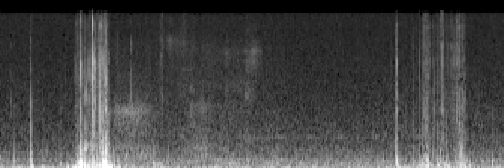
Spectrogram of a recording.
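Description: A wooden-handled natural-bristle face brush sweeps over a microphone tightly covered in clear plastic wrap. It makes crinkly, scratchy bursts with a heavy low rumble, loudest early in the clip, then quieter brushing and another cluster of crackles near the end.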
